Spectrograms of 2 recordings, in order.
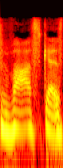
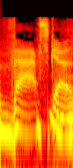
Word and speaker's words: Vasquez: It's Vasquez, not Vasquez. Vasquez.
